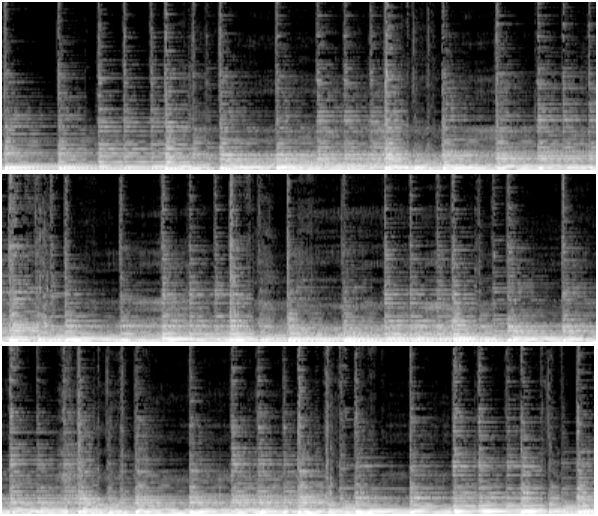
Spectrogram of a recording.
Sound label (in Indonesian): Gitara Betul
